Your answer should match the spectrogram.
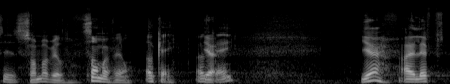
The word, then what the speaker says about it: Somerville: Then you leave PLAYDEAD to found another company called JUMPSHIP, and you released how do I pronounce this? Somerville. Somerville.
